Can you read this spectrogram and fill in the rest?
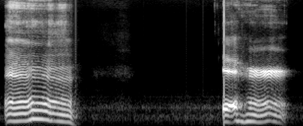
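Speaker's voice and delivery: high put-on whine over a sore finger; whiny pained voice. Complaining about hammered finger.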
